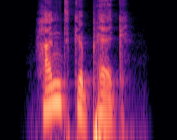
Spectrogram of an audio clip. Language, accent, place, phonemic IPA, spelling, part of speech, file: German, Germany, Berlin, /ˈhantɡəˌpɛk/, Handgepäck, noun, De-Handgepäck.ogg
- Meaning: carry-on, hand luggage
